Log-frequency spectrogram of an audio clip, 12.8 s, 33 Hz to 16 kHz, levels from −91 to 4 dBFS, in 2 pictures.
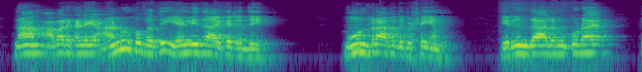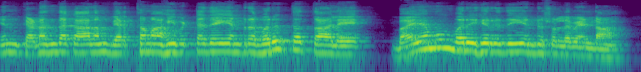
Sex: male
